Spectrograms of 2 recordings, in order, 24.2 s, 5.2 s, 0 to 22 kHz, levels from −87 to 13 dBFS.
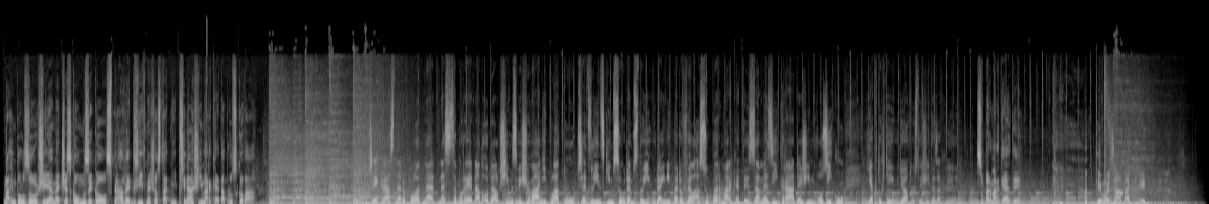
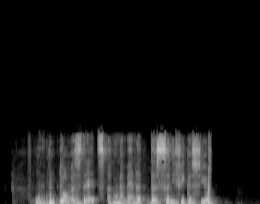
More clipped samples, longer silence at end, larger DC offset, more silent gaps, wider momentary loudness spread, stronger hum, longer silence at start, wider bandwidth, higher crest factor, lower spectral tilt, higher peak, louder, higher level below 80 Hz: neither; second, 0.25 s vs 0.9 s; neither; neither; about the same, 7 LU vs 9 LU; neither; second, 0.1 s vs 0.7 s; first, 17.5 kHz vs 8.2 kHz; second, 12 dB vs 18 dB; first, -5 dB/octave vs -3.5 dB/octave; second, -8 dBFS vs -2 dBFS; about the same, -21 LUFS vs -19 LUFS; first, -30 dBFS vs -58 dBFS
